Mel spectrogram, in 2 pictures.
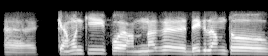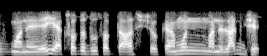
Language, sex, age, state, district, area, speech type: Bengali, male, 18-30, West Bengal, Howrah, urban, conversation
